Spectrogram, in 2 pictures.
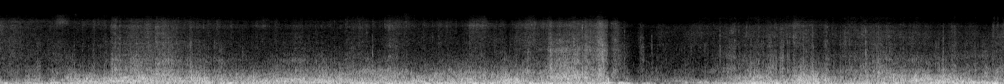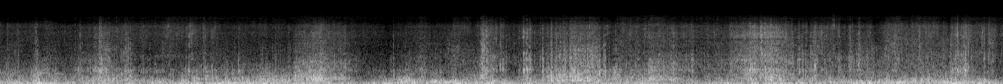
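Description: A snowboard scrapes and carves over rough snow, in surging bursts.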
